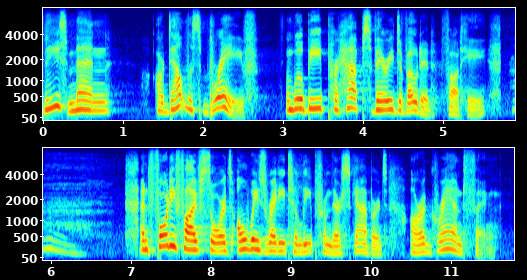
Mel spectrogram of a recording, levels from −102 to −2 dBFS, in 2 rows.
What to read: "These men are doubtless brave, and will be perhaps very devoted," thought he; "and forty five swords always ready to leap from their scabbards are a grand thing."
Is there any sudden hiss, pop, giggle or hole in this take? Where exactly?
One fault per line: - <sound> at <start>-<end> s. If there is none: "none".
- sigh at 5.8-6.8 s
